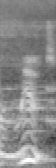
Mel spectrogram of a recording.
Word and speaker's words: lute: similar to another instrument called the loot which rhymes with flute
